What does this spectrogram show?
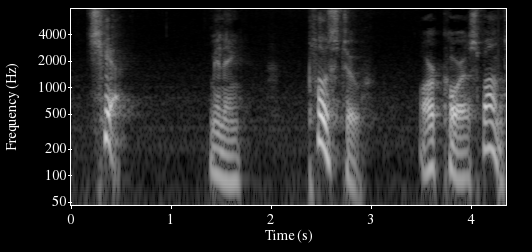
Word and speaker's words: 切: Since nothing comes closer than a knife blade as it slices through something, this visual image is the second connotation, pronounced fourth tone, 切, meaning close to or correspond to.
